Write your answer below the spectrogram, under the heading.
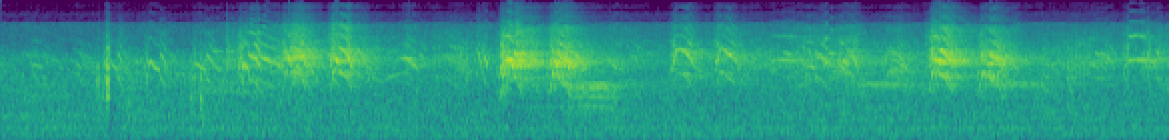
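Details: Wild ringneck parakeets in the Netherlands giving harsh screeching squawks in separate bursts every second or two, several birds overlapping, with a brief click early on.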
